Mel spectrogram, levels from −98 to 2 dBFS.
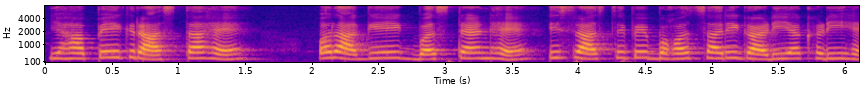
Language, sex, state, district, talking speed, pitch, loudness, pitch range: Hindi, female, Goa, North and South Goa, 175 wpm, 280 Hz, -22 LUFS, 255-315 Hz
